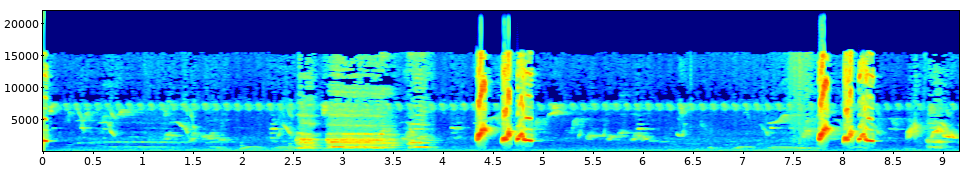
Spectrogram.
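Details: Red-whiskered bulbul song phrasing: two quick three-note whistled phrases about three seconds apart. A rooster crows loudly beforehand, with faint chirps between.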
